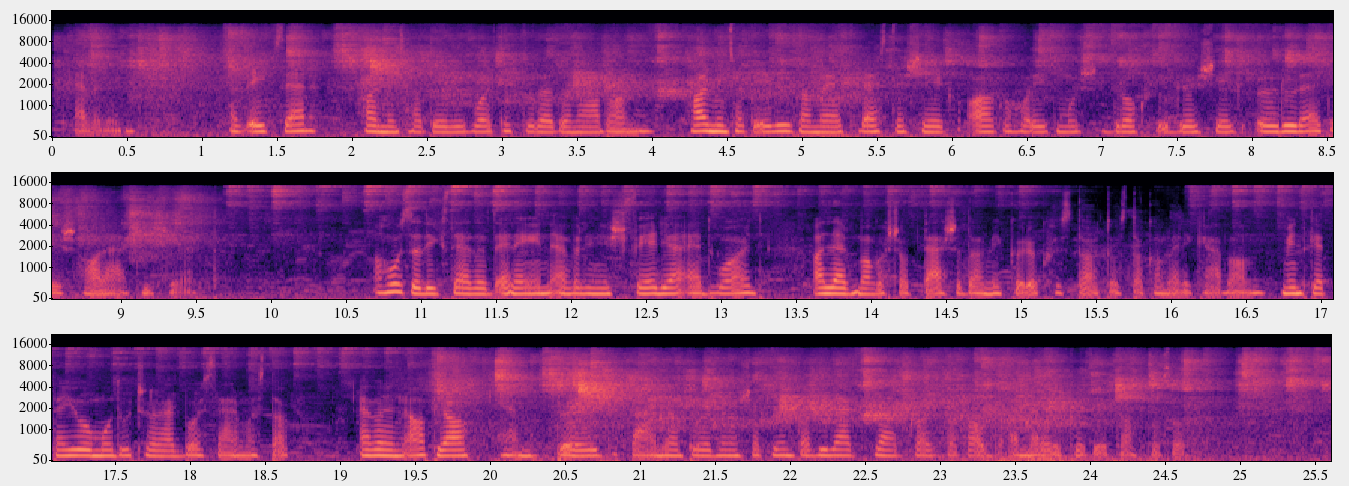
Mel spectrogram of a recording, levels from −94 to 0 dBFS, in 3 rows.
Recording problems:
household noises; loud; throughout; 1 dB below the speech
chatter from many people; faint; throughout; 20 dB below the speech

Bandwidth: 14 kHz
